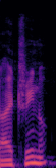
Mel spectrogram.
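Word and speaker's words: neutrino: তো এই কণার মধ্যে একেবারে অকিঞ্চিতকর একেবারে একটি কণা, সেটা হচ্ছে নিউট্রিনো। অনেকে উচ্চারণ করেন নয়ট্রিনো।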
